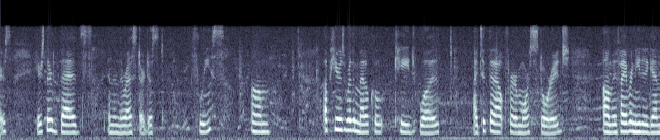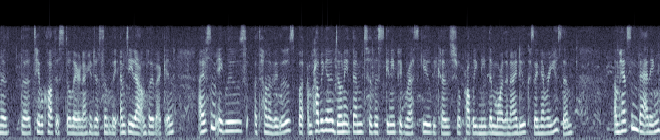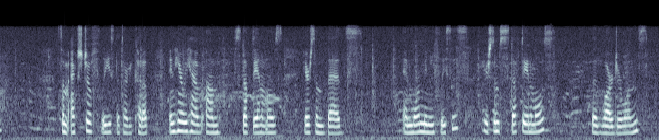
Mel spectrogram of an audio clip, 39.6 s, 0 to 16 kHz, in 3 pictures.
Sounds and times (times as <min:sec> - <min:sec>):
Speech: 0:00.0 - 0:08.8, 0:09.4 - 0:33.6, 0:34.3 - 0:39.4.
